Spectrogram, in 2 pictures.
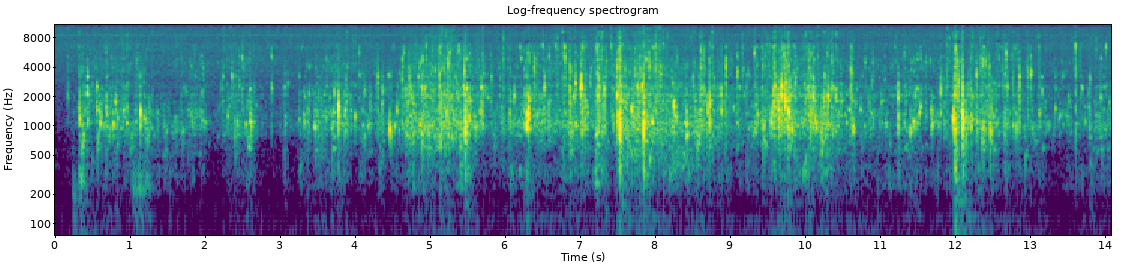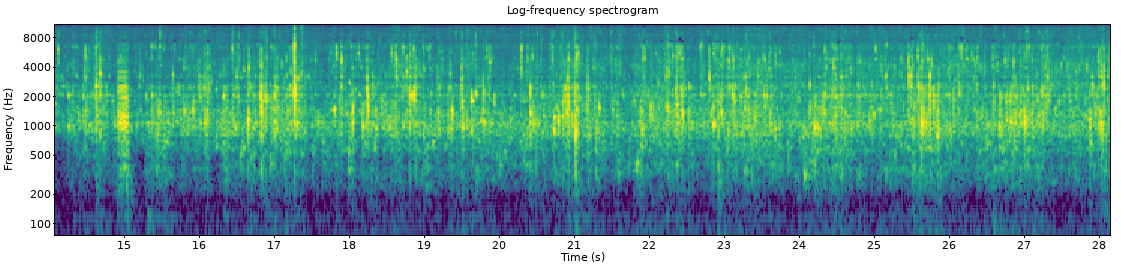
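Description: Kayak paddling on calm water: paddle blades splash and drip at irregular intervals, and water washes and gurgles along the kayak's hull. A low steady rumble runs underneath.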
